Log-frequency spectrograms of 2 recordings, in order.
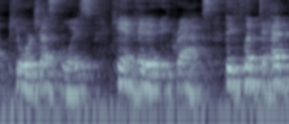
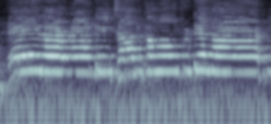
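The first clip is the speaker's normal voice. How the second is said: high, loud, sustained parent's call; ringing call-out on a held high pitch; 12 semitones higher, 10 dB louder than usual. Shown as a demonstration. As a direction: call a child home from down the street. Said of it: "That's a call".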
